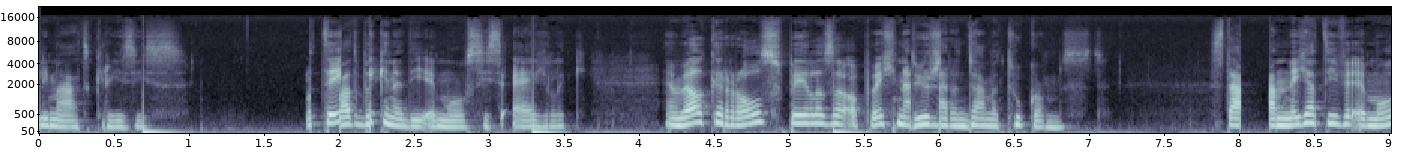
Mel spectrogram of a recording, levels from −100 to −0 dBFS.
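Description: At 0.69 s there is a DC step. The zero line of the waveform suddenly shifts and then settles back over a fraction of a second, as a 2 Hz high-pass pulls the offset down. The sound rides on unchanged, but the jump produces a dull low thump. On a waveform the whole trace lifts off centre and sags back. On a spectrogram it shows as a brief smear at the very bottom, near 0 Hz.

From 1.8 to 2.2 s, just before "die emoties", the chunks are out of order. A 200 ms chunk arrived one slot late and plays after the chunk that should follow it. Nothing goes missing, but the speech jumps forward and then back, and there are three hard joins. On the spectrogram, vertical seams mark each join, with broken formant tracks between them.

Further DC steps follow at 3.29 s, and at 5.29 s between "welke rol spelen" and "op weg". Each gives the same thump and decaying offset. The same chunk swap recurs from 5.8 to 6.2 s, just after "op weg", and again from 7.8 to 8.2 s, each a jumbled 0.4 s.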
